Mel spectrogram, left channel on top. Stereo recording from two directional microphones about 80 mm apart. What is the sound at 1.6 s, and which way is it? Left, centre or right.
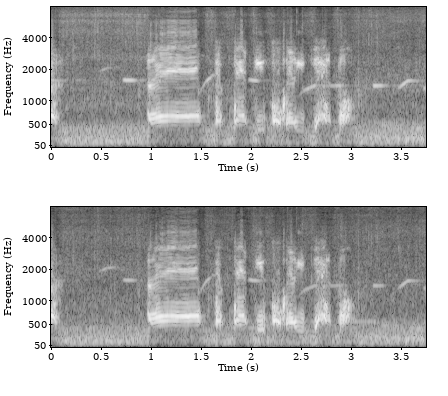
Speech, centre.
